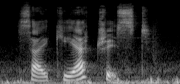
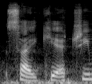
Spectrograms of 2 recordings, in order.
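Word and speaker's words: psychiatry: মিথ্যা হি গেউ নেম সে ভু নাম দিল সাইকিয়াট্রিস্ট পি এস ওয়াই সি এইচ আই এ টি আর আই এসটি সাইকিয়াট্রিস্ট এখানেও পি সাইলেন্ট সাইকিয়াট্রিস্ট মানে মনোরোগ বিশেষজ্ঞ পেশেন্ট ভিজিটেড সাইকিয়াট্রিস্ট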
